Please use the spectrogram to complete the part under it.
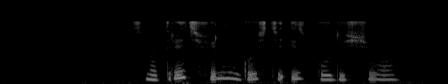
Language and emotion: Russian, neutral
